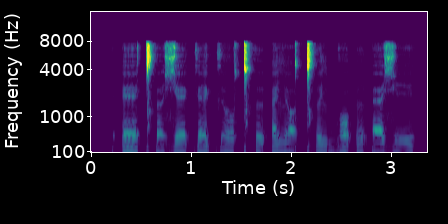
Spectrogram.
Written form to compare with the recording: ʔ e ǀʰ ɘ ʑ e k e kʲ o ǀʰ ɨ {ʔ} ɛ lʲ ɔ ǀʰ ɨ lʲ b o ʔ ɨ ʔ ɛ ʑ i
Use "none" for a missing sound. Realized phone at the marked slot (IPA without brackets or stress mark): ʔ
